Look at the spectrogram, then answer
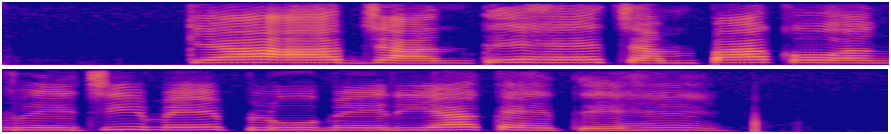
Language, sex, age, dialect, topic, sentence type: Hindi, female, 18-24, Garhwali, agriculture, statement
